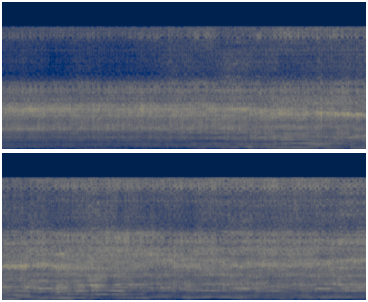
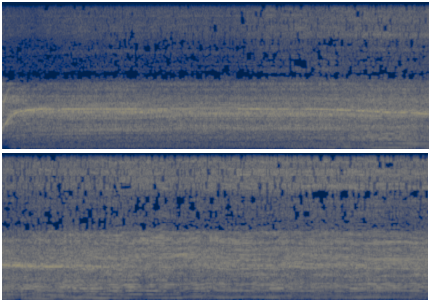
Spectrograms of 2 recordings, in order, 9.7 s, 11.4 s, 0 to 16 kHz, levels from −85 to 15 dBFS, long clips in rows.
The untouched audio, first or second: second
